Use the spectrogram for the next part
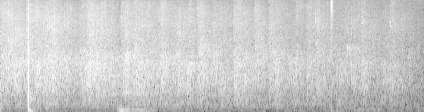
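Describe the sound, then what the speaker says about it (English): Audience at a small business award presentation in Columbus, Ohio, applauding with a steady spread of clapping that gradually tapers, with a sharp close thump early on. "round of applause for that"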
